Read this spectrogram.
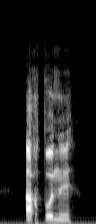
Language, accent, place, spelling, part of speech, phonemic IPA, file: French, France, Lyon, harponner, verb, /aʁ.pɔ.ne/, LL-Q150 (fra)-harponner.wav
- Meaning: to harpoon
